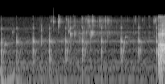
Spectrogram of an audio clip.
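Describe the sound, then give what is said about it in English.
Beer poured into a glass, a quick run of bubbly glugs and splashes that ends in a brief, louder fizzing rush, as someone pours themselves a little of a beer made with bourbon extracted from barrel walls. No voices are heard. “I'm gonna pour myself a little.”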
